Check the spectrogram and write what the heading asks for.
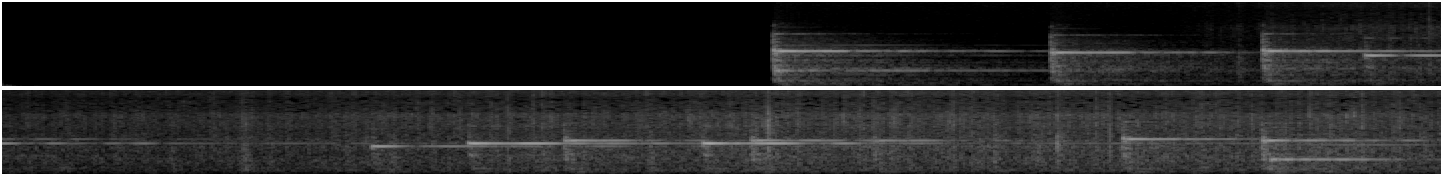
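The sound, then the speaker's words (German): After a few seconds of silence, steady rain begins falling on a prison building under grey clouds, starting in bursts and settling into a constant patter, with faint tonal hums beneath it. “Langsam schlug der Regen auf das Gebäude nieder und graue Wolken hüllten das Gefängnis in ein dunkles Anthrazit.”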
